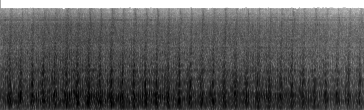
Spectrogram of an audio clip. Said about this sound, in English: They would be the ones in the Huey, the ominous military chopper used in the Vietnam War. Noisy and clunky, my parents made their presence known.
